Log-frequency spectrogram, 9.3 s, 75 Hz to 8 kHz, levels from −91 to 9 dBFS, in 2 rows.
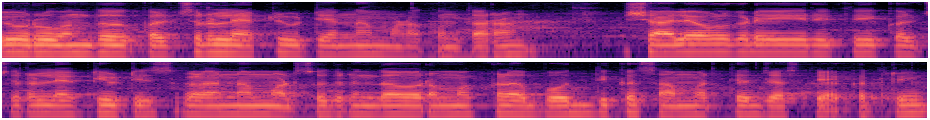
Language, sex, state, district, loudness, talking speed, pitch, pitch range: Kannada, male, Karnataka, Belgaum, -20 LUFS, 130 wpm, 110 Hz, 105-115 Hz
